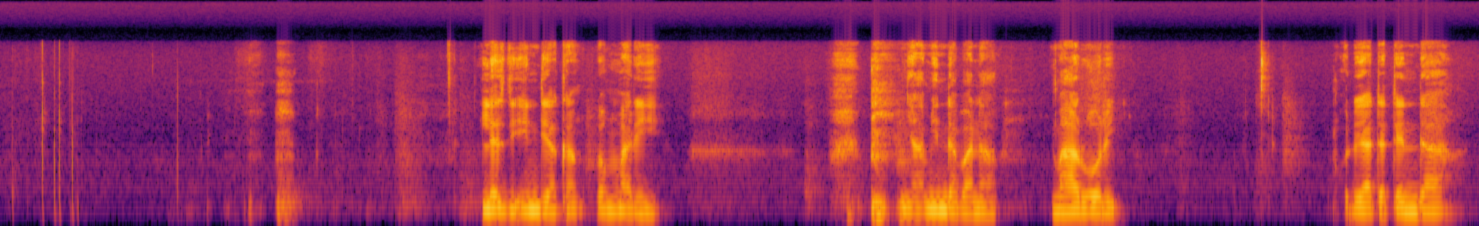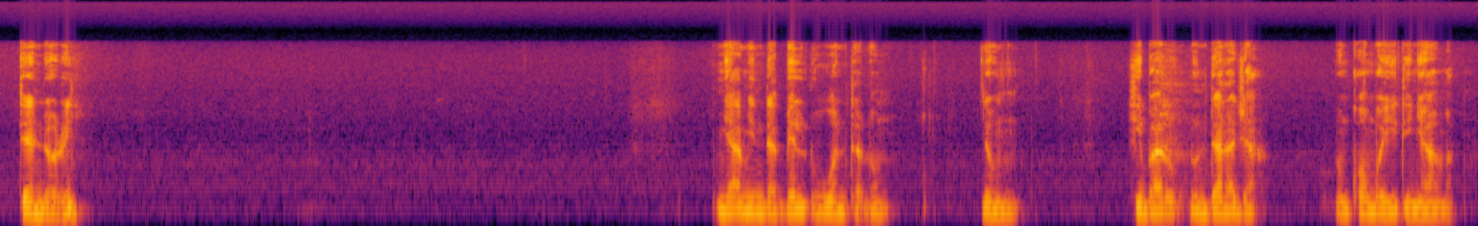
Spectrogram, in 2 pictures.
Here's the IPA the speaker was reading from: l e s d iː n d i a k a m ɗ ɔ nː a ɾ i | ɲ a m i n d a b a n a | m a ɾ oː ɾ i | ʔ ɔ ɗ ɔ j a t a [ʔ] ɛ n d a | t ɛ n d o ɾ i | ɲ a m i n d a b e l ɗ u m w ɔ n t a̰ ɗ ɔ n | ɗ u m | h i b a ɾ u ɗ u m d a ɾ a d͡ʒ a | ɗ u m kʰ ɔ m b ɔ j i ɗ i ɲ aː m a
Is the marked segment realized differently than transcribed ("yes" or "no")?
yes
